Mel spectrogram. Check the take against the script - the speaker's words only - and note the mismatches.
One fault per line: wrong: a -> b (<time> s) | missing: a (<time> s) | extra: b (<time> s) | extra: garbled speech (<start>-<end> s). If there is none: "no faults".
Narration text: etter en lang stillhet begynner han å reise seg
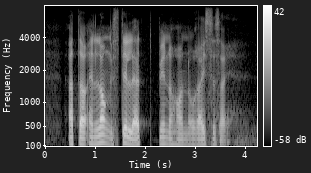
no faults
